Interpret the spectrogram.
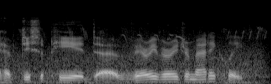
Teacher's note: when stressed the H sound is pronounced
